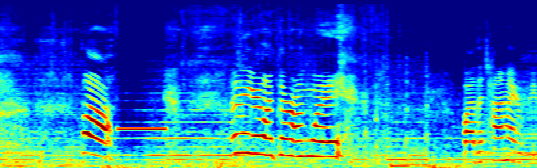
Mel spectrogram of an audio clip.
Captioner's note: beep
